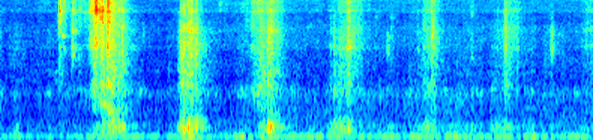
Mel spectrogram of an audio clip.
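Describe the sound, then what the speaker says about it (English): Crisp, close crunches as a homemade cracker is bitten during a taste test: a few sharp bites with chewing between them, over a low steady hum. "Did y'all hear that crunch?"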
